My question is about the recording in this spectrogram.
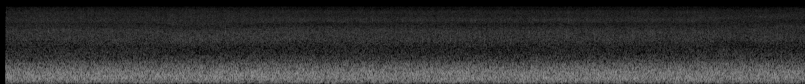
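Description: Waterfall and rapids rushing steadily: an even, unbroken wash of falling and churning water.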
